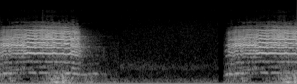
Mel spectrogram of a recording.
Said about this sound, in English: The river otter.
